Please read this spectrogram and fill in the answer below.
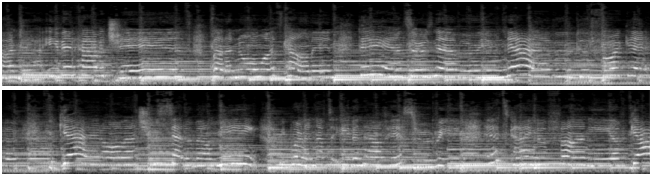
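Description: A woman singing a slow song with wavering held notes while strumming an acoustic guitar.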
